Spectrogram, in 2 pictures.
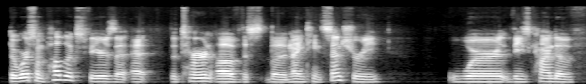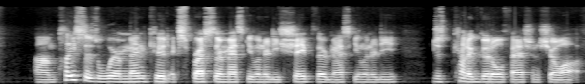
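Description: A man's voice: mid-range voice, fairly even intonation, measured pace, sharp tone, smooth. A man giving a university lecture in a conversational way, often checking in with "right?" and using a sarcastic tone. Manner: conversational, frequent tag question "right?".

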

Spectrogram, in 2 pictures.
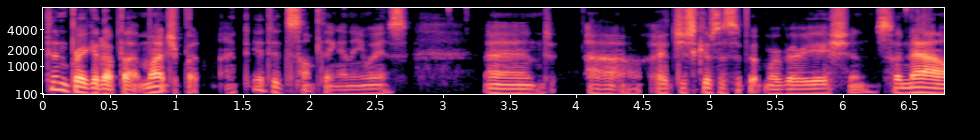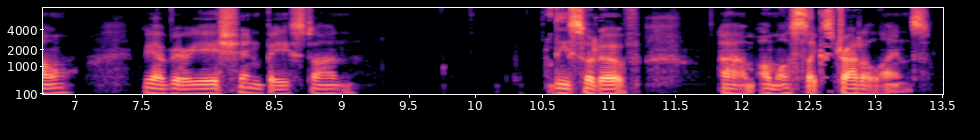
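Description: A 3D artist talks through a screen-recorded software tutorial in a low, hoarse voice with a fry edge, unhurried and relaxed, thinking aloud with fillers. He's losing his voice and keeps clearing his throat. The recording is dry and close-miked.

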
